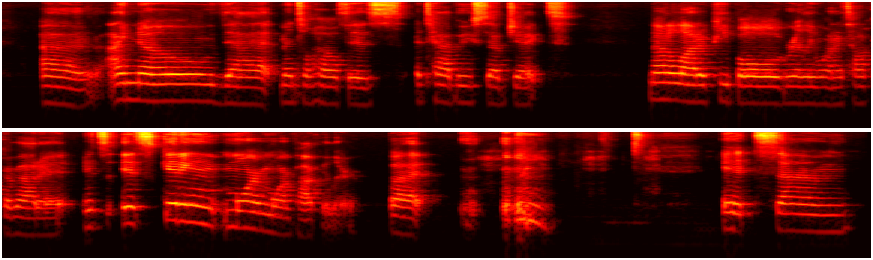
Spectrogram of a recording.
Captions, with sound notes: I know that mental health is a taboo subject. Not a lot of people really want to talk about it. But, it's-- it's getting more and more popular. But *Clears throat* It's um...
